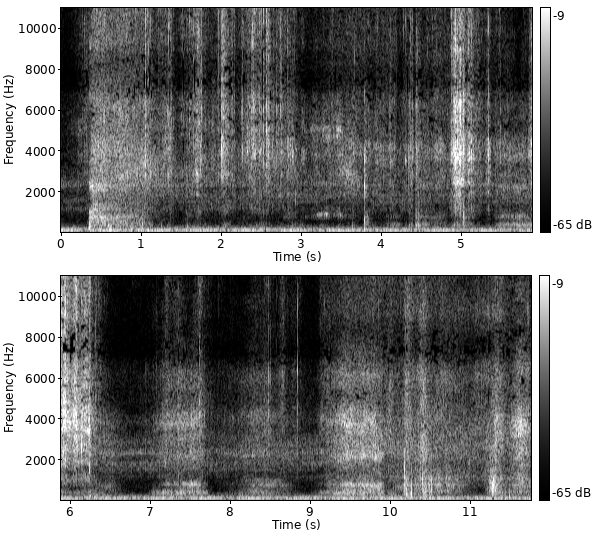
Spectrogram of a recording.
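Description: Water trickles from a thin tube into damp soil.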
